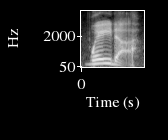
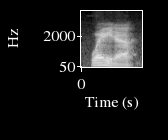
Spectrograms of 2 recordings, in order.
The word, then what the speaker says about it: Weta: floor of the rings it's pronounced waiter waiter and everyone and they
